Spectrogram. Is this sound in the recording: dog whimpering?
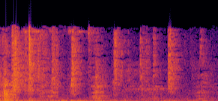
yes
